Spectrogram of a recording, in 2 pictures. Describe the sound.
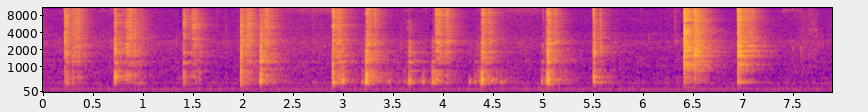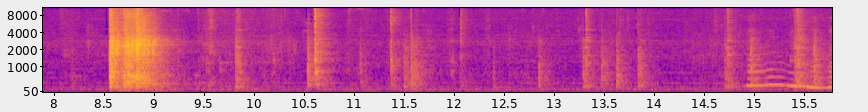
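Pots, dishes and cutlery clattering while food is cooked in a kitchen. Many irregular metallic clicks, knocks and taps continue throughout, with one louder scraping clatter near the middle.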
